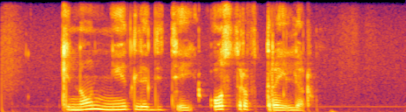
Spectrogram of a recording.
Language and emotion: Russian, neutral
